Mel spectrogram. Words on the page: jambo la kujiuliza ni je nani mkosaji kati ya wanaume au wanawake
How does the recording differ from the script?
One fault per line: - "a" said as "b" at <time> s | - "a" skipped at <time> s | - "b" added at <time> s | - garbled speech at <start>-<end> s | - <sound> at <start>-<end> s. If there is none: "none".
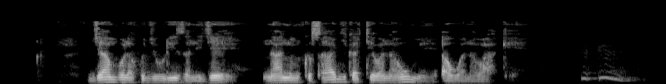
- throat clearing at 5.8-6.5 s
